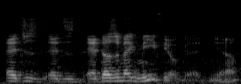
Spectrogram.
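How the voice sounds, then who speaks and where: A man's voice: fairly high pitch, fairly even intonation, a little fast. A young man from Miami chatting casually as a co-host, rambling with lots of filler words and restarts. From Miami, United States. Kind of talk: casual chat.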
